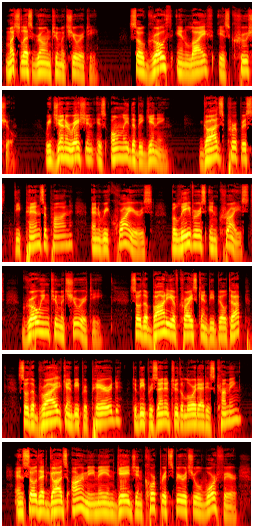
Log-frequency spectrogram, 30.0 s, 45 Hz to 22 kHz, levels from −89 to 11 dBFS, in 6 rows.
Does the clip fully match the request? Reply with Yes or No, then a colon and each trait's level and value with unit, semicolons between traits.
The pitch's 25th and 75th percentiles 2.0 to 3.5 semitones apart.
No: average, 4.0 semitones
